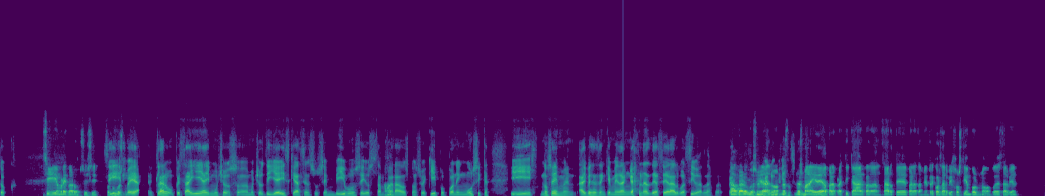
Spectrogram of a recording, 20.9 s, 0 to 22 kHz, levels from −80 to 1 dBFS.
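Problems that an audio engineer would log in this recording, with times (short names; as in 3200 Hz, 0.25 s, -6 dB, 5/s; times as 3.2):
12.46 pop -4 dBFS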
